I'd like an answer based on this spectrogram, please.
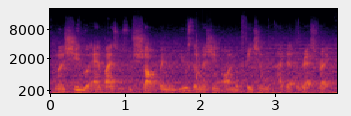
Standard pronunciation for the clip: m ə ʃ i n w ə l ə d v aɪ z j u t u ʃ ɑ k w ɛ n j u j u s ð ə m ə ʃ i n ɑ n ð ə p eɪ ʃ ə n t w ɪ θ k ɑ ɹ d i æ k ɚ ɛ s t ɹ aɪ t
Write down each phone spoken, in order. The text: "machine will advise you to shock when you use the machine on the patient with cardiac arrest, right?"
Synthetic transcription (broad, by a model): m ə ʃ i n w ə l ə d v aɪ s j u t u ʃ ɑ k w ɛ n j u j u s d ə m ə ʃ i n ɑ n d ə f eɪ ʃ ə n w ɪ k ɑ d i ɚ ɛ s t ɹ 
